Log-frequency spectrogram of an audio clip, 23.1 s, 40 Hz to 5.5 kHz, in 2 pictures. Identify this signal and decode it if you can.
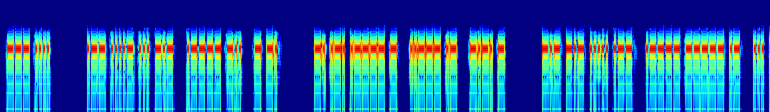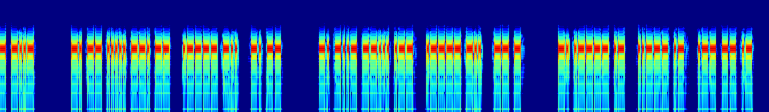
Morse code, heard as a keyed tone, about 40 wpm, 650 Hz. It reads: OH W4SK 1D TN NR1T 2A CT KK5W 10A STX NM5GM 1D NM NX7W 1D MT N1A 2A WMA
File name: LARK-FD-2022-Log-in-CW-40wpm-650-Hz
